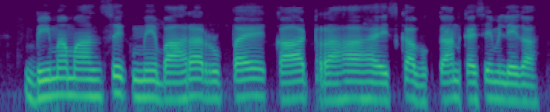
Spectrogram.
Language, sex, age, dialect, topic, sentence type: Hindi, male, 25-30, Awadhi Bundeli, banking, question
